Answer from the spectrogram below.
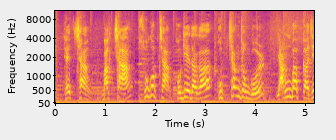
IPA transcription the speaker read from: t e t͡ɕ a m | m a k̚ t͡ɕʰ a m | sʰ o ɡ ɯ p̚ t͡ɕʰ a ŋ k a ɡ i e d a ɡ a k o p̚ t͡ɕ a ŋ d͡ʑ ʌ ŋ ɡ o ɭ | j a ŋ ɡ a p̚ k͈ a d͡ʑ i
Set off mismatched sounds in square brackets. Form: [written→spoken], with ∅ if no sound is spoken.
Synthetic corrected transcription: t e [t͡ɕ→t͡ɕʰ] a [m→ŋ] | m a k̚ t͡ɕʰ a [m→ŋ] | sʰ o ɡ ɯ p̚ t͡ɕʰ a ŋ k [a→ʌ] ɡ i e d a ɡ a k o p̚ [t͡ɕ→t͡ɕʰ] a ŋ d͡ʑ ʌ ŋ ɡ o ɭ | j a ŋ [ɡ→b] a p̚ k͈ a d͡ʑ i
